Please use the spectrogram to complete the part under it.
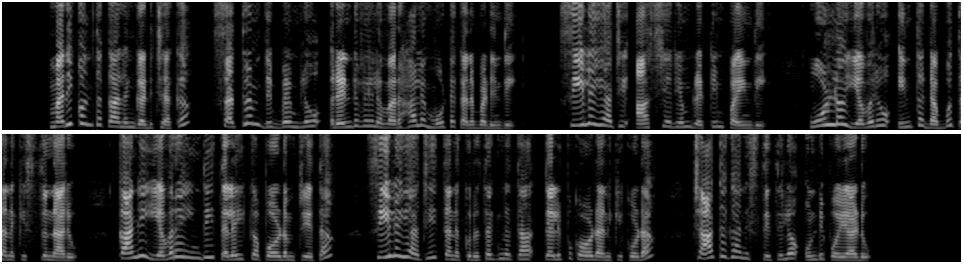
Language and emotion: Telugu, neutral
